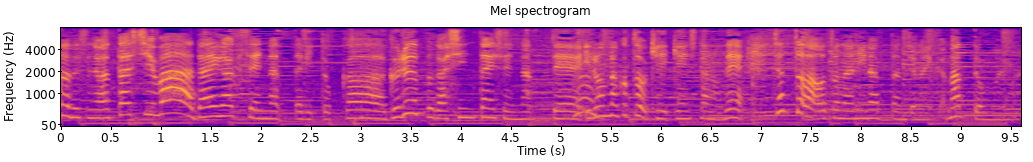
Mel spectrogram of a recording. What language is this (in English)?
Japanese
